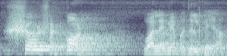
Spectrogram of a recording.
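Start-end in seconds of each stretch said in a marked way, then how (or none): 0.1-1.2 "ष" said slowly as a retroflex sh; retroflex sh sound. Shown as a demonstration. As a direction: stretch out "षटकोण" with the tongue curled back. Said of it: "व स है वो मूर्धन्य". ("ष" को मूर्धन्य उच्चारण में धीरे बोलें)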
